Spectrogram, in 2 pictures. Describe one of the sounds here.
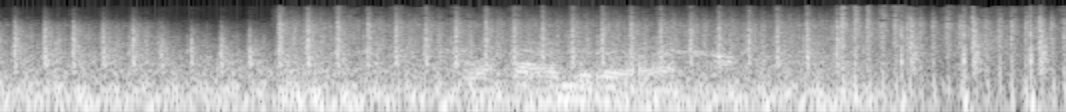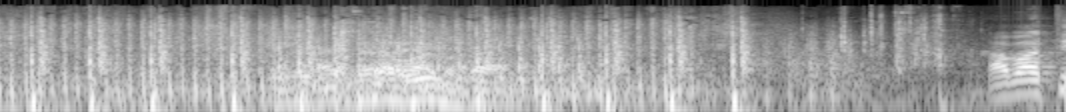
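An automatic rifle fires rapid bursts of shots.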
